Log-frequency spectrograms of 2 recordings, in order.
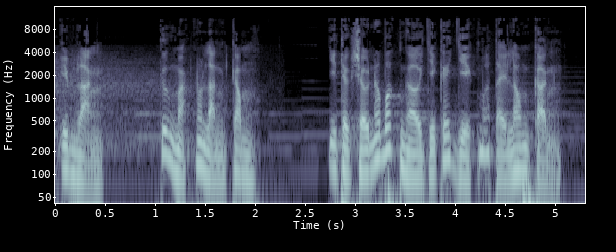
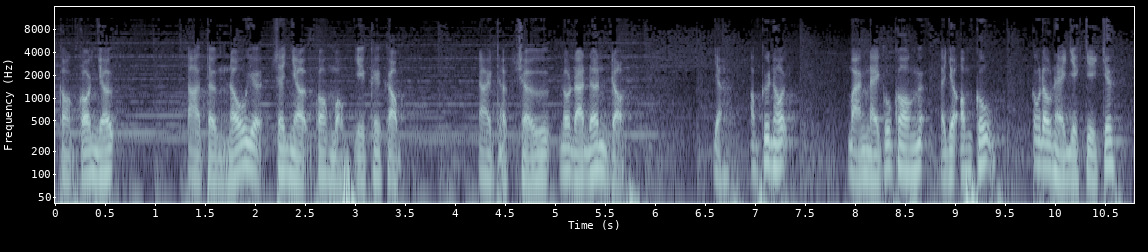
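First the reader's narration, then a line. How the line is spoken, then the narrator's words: Very grave. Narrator (Vietnamese): Thầy Long nói với giọng rất nghiêm trọng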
